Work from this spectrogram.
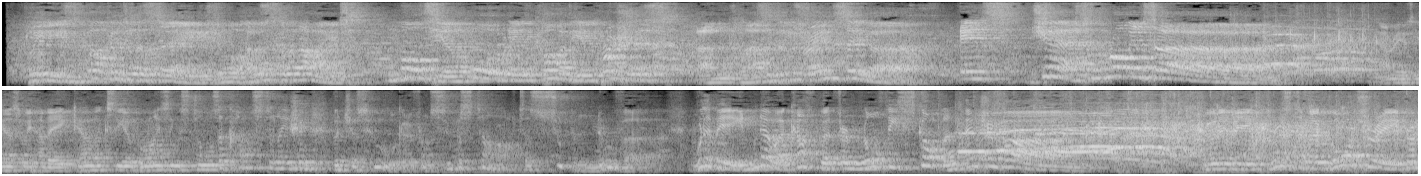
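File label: voice of god live event, British Believable Voice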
